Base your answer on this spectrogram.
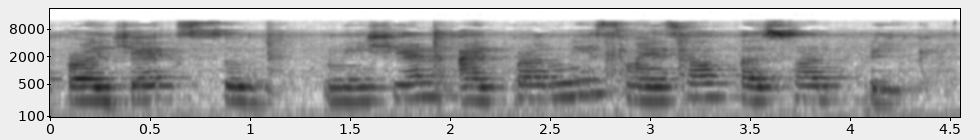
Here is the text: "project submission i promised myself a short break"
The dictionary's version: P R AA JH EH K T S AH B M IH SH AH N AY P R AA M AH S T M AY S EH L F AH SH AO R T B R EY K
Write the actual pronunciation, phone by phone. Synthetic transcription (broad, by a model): P R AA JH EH K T S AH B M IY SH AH N AY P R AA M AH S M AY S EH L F AH S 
